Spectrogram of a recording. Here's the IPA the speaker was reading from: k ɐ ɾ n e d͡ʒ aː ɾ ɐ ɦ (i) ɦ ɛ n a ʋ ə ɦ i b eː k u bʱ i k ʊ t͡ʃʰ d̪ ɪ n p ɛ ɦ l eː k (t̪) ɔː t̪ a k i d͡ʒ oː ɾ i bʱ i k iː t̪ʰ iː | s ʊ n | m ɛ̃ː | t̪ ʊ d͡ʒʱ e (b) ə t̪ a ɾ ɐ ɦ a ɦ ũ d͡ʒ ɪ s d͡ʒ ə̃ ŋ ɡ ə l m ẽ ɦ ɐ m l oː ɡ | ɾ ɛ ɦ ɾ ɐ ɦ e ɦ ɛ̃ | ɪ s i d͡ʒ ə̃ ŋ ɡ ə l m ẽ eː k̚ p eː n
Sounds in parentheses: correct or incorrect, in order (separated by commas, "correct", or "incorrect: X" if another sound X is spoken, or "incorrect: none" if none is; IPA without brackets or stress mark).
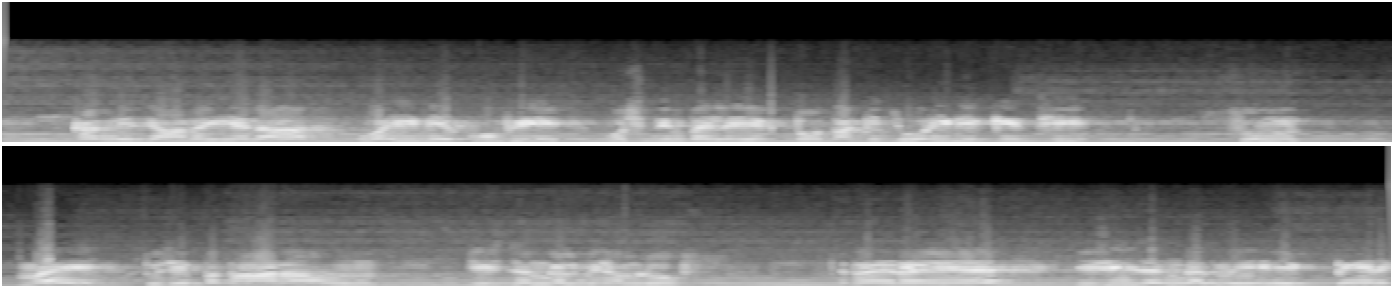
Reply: correct, correct, correct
